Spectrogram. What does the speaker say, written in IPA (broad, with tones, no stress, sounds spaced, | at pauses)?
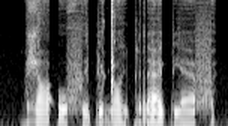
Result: ʒ ɑ˩ ʔ u˧ f ɪ˩ pʲ ʊ˥ ɖ ɒ˩ i̯ p r æ˥ pʲ æ˧ f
